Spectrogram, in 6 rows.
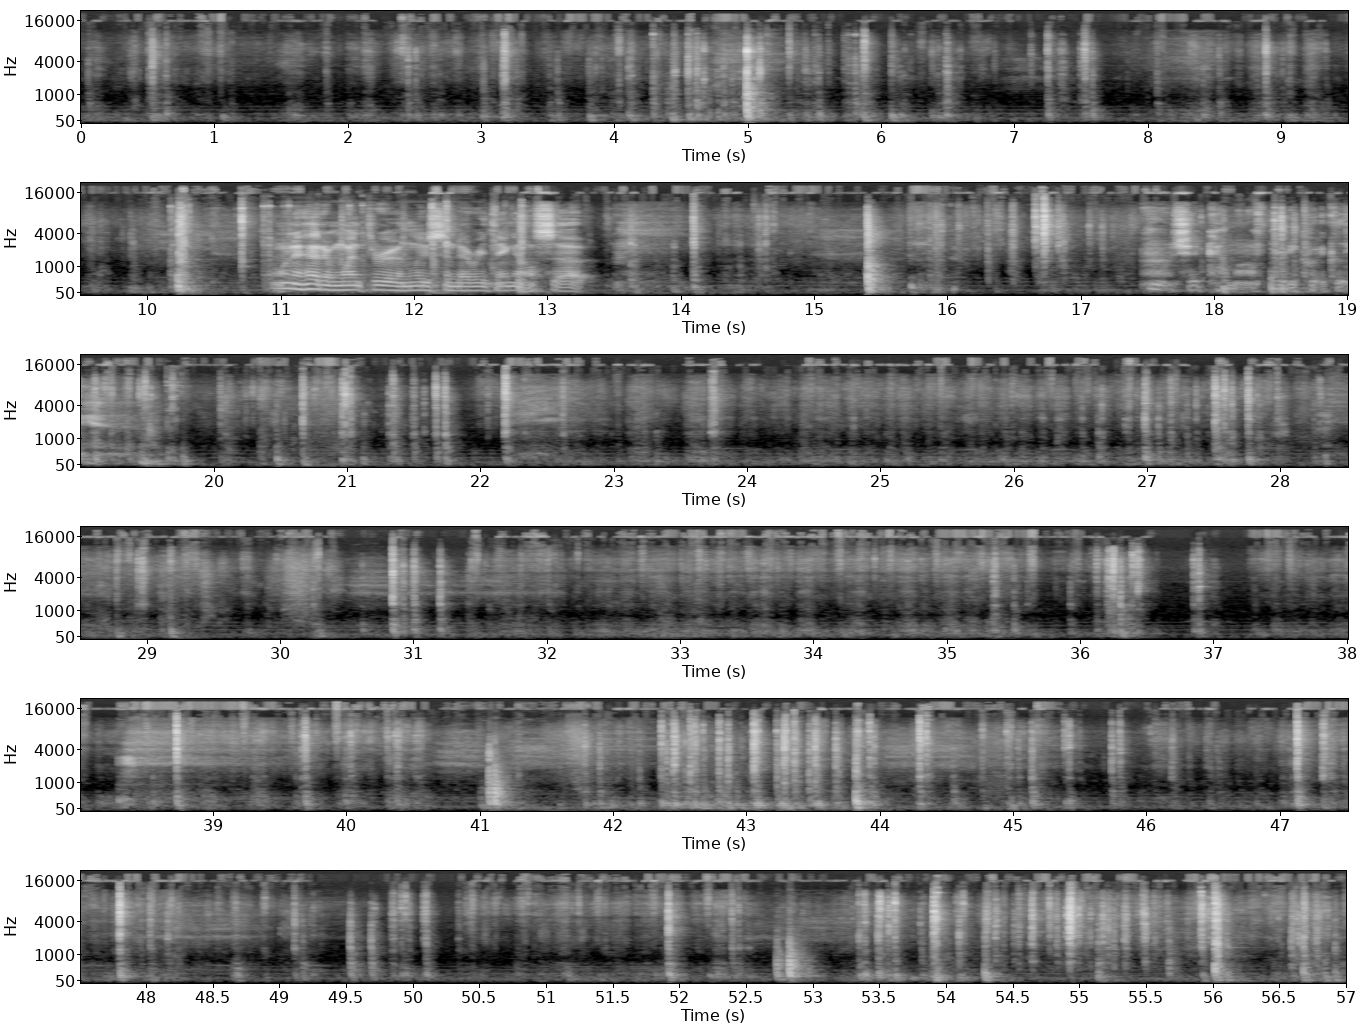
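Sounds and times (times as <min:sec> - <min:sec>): rifle parts clicking and rattling: 0:15.4 - 0:22.7, 0:51.8 - 0:57.0.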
